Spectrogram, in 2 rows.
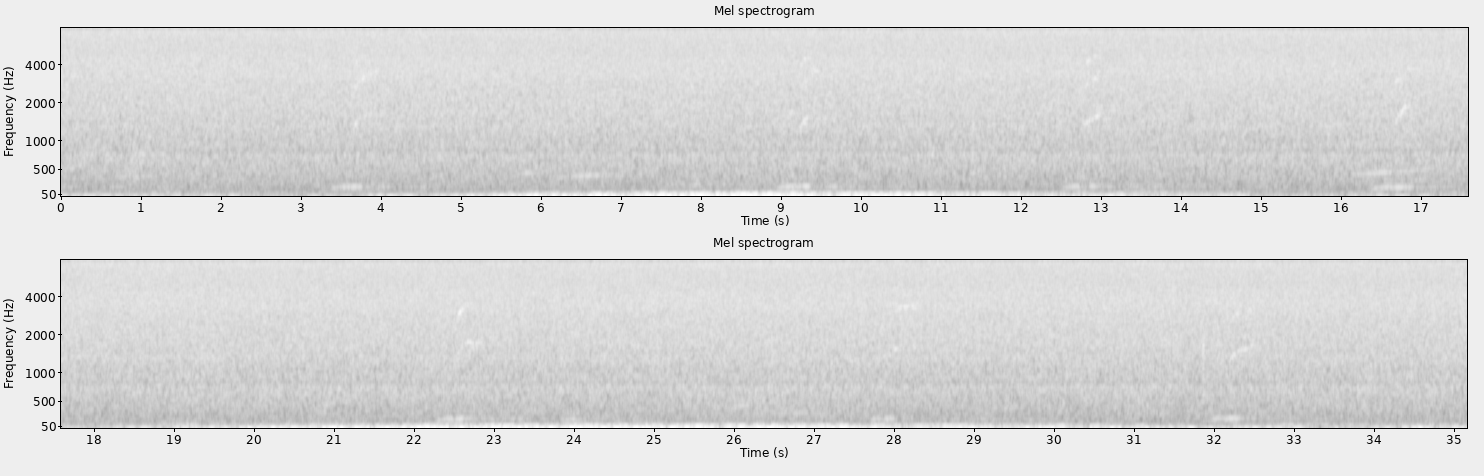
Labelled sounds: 12.8	13.0	humpback whale, 1.3 to 1.8 kHz
22.6	22.9	humpback whale, 1.7 to 1.8 kHz
32.2	32.5	humpback whale, 1.2 to 1.7 kHz

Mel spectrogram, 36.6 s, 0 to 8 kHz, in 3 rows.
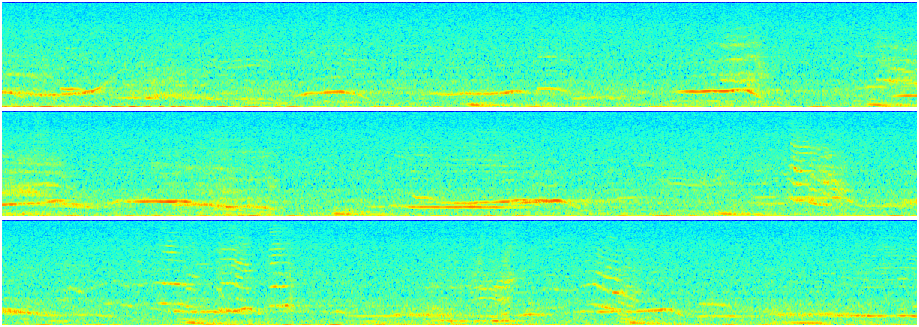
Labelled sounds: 7.2	7.4	humpback whale, 1.5 to 1.7 kHz
9.5	10.0	humpback whale, 0.80 to 2.4 kHz
11.6	13.0	humpback whale, 0.80 to 2.0 kHz
20.9	21.5	humpback whale, 0.86 to 1.1 kHz
22.7	24.1	humpback whale, 0.80 to 3.1 kHz
25.2	25.5	humpback whale, 0.90 to 1.2 kHz
26.4	28.3	humpback whale, 0.99 to 4.0 kHz
30.7	31.4	humpback whale, 0.80 to 1.5 kHz
32.1	32.9	humpback whale, 0.80 to 1.8 kHz

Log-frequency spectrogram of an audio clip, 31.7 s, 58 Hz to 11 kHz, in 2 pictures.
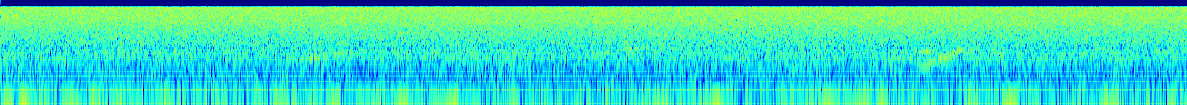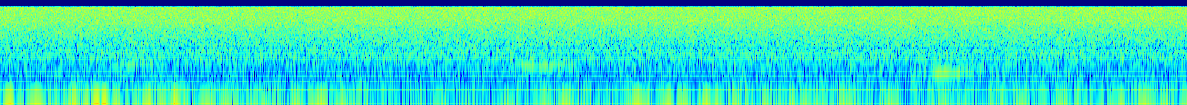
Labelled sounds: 8.3	8.5	humpback whale, 0.93 to 1.1 kHz

